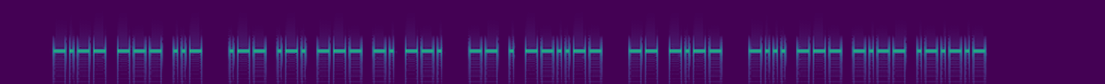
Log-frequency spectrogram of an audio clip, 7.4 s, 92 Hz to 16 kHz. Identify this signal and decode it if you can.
Morse code, heard as a keyed tone, about 44 wpm, 700 Hz. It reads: YOU WRONG ME, MY BOY.
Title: Sentences from Top 900 Words 45wpm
